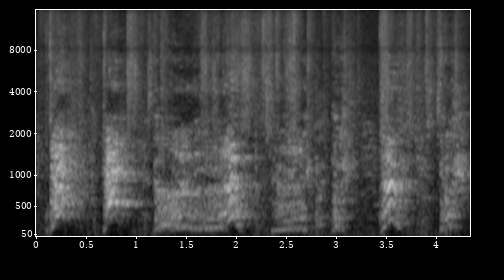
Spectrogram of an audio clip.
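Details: A German Shepherd named Leo barks on village guard duty one morning at cattle, vehicles and other dogs. Short barks open and close the stretch, and a man's voice talks over the middle.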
